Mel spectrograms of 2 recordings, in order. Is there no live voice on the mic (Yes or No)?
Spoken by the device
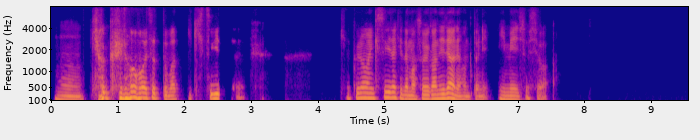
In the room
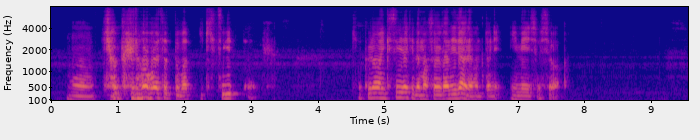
Yes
